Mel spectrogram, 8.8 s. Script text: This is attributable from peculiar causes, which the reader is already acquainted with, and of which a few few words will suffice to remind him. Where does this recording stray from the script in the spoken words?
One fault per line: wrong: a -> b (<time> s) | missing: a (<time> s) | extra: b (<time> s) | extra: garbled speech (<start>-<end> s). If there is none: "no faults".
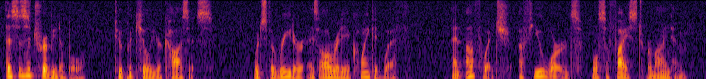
wrong: from -> to (1.4 s)
missing: few (6.8 s)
